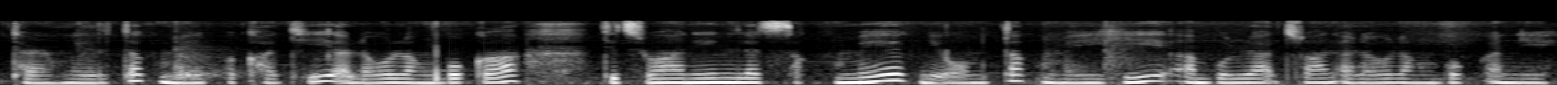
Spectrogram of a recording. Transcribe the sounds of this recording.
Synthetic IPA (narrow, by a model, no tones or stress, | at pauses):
tʰɐɾm̥eltɐk̚mejpɐkʰɐthiɐ̰lowlɐŋbɔkatit͡swaninlɐsɐk̚mek̚niɔ̰mtɐk̚mejhiɐbulːat͡swanʔɐlowlɐŋbɔk̚ɐni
